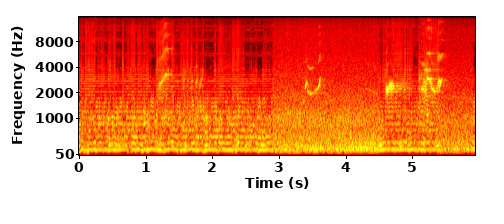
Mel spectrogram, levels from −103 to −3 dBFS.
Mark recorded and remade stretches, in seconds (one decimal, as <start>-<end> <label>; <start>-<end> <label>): 0.0-2.9 remade; 2.9-4.5 recorded; 4.5-5.4 remade; 5.4-5.9 recorded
